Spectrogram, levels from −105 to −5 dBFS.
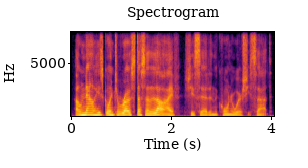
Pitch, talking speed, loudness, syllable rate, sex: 150 Hz, 235 wpm, -18 LUFS, 5.2 syllables/s, male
